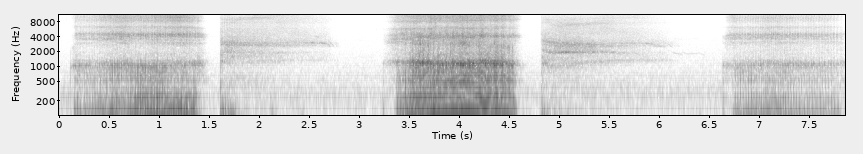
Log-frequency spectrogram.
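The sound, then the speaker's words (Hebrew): Heavy snoring of sleeping Midianite soldiers at their guard posts at night: three long rasping inhales, each followed by a softer wheezing exhale, in a slow steady rhythm with no talking. “מה זה? החיילים המדיינים ישנים?”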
